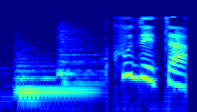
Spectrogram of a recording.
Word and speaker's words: coup d'état: Bolivia, also known as, how am I supposed to pronounce that? Coup d'etat, state hit, something? Coup d'état. Oh, okay, so this is how you pronounce it.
